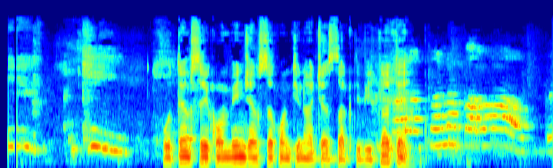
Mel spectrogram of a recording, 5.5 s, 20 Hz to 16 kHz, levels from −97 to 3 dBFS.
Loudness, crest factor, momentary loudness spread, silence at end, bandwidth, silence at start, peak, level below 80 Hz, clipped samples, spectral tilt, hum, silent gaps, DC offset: -22 LUFS; 18 dB; 16 LU; 0 s; 11 kHz; 0.05 s; -4 dBFS; -54 dBFS; under 0.1%; -5.5 dB/octave; none; none; under 0.1%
